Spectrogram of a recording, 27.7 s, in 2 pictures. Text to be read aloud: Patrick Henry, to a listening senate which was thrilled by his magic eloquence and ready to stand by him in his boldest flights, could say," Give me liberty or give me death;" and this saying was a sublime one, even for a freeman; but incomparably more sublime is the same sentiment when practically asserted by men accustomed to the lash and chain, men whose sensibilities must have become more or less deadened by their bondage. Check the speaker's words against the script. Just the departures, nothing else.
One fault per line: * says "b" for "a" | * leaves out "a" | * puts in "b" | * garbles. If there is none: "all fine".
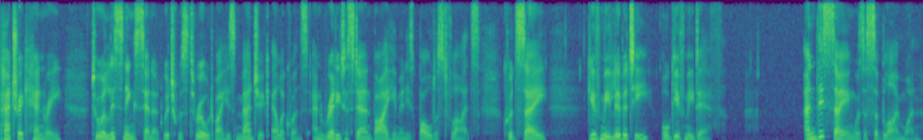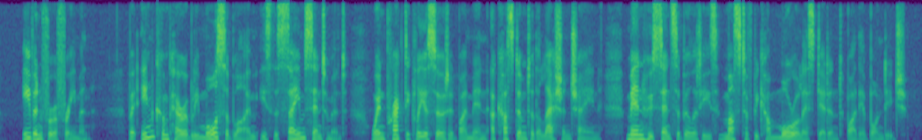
all fine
